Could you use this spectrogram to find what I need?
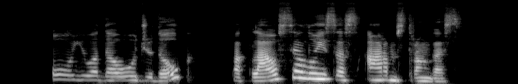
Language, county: Lithuanian, Panevėžys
